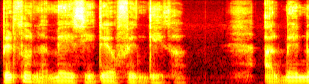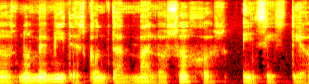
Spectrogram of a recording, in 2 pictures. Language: Spanish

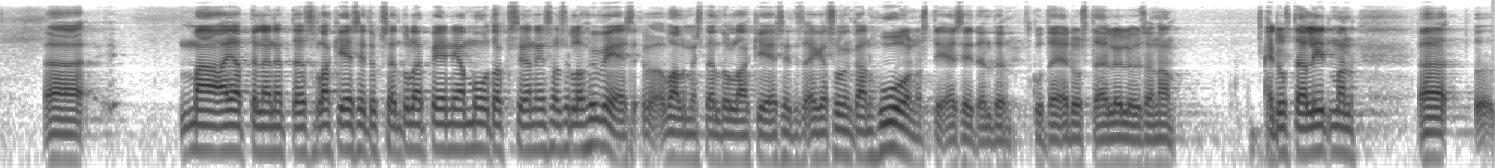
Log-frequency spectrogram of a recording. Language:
Finnish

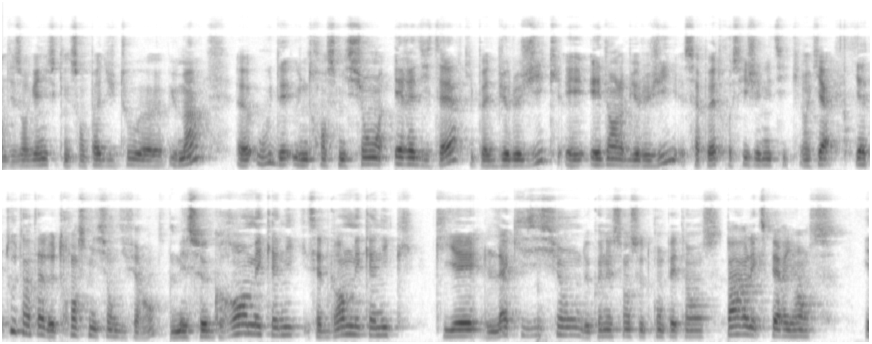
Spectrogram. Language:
French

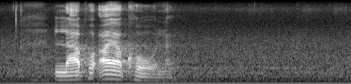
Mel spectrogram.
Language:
Swati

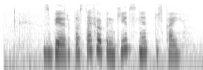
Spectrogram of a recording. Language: Russian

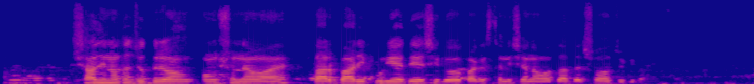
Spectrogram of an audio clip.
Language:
Bangla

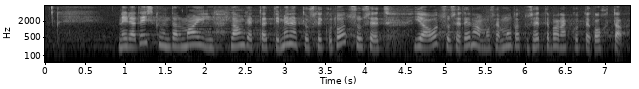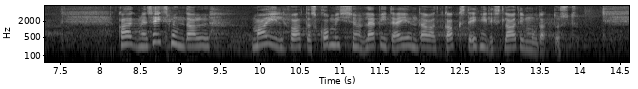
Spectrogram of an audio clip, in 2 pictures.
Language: Estonian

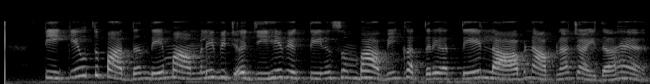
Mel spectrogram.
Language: Punjabi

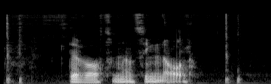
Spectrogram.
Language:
Swedish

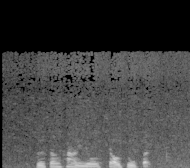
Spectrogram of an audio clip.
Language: Chinese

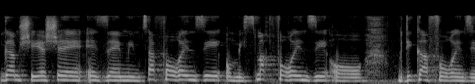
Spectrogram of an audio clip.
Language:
Hebrew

